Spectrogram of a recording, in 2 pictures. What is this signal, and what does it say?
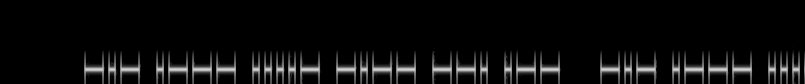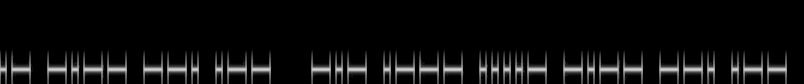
Morse code, heard as a keyed tone, about 19 wpm, 700 Hz. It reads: KJ4YGW KJ4YGW KJ4YGW
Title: USA Call Signs Repeated 3x 20wpm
